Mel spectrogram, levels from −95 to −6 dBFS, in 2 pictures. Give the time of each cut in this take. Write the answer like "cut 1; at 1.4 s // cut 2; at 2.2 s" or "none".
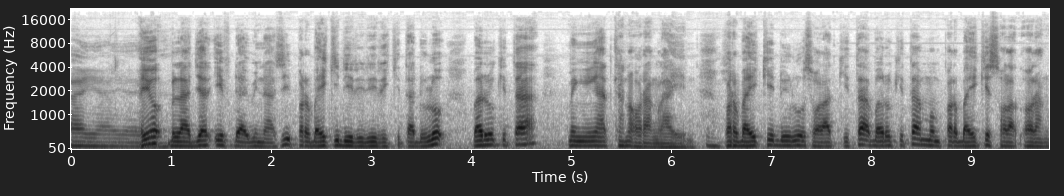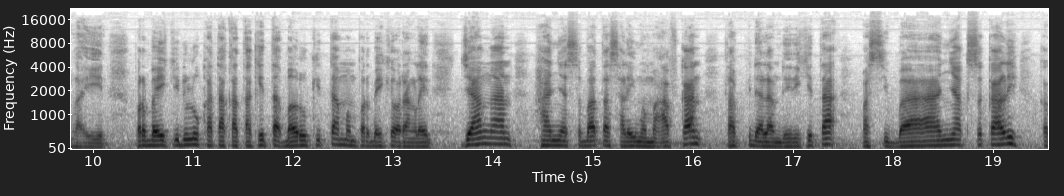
none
